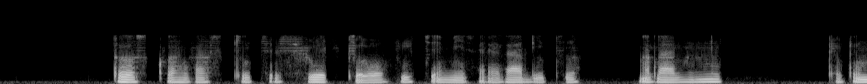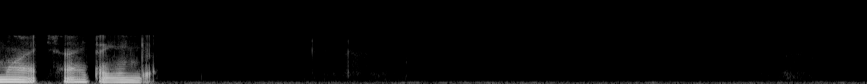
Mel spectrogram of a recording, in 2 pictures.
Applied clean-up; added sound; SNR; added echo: neural diffusion model UNIVERSE++.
